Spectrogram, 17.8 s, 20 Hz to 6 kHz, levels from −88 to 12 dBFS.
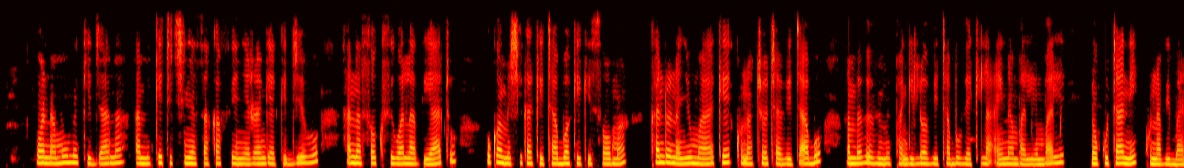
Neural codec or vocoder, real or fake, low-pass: vocoder, 44.1 kHz, 128 mel bands every 256 samples, BigVGAN v2; fake; 5.4 kHz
